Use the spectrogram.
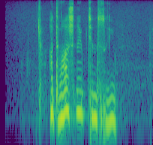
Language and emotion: Russian, neutral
